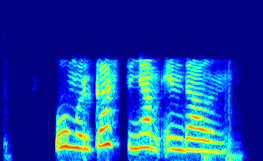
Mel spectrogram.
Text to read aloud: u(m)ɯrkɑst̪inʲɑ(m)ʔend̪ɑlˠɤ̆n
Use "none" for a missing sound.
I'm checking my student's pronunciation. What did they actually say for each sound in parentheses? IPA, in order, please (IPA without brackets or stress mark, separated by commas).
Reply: m, m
